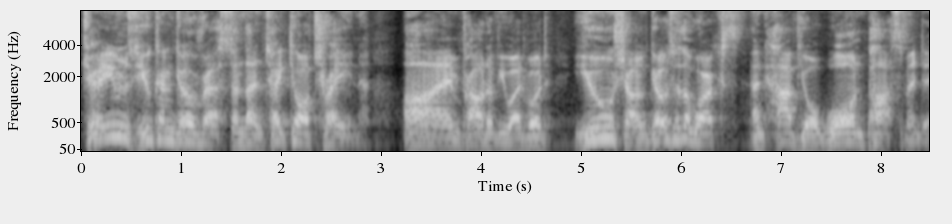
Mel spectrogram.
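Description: A man puts on a character voice at medium pitch, fairly bright in tone with vocal fry and big pitch swings. He goes at a slow pace with long, frequent pauses.

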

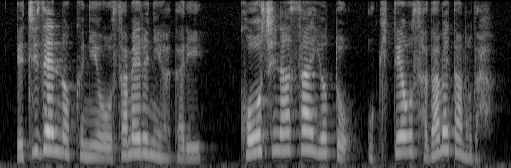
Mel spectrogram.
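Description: Very wide pitch swings come at a fairly slow pace on a very clean recording with a silent background. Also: woman. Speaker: narrator. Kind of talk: essay reading.

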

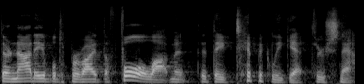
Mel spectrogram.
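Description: Over a quiet background, the voice moves along at a fairly quick pace. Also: man. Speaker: news anchor. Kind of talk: news reading. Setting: studio. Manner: grave, measured, formal. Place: studio. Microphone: lapel.

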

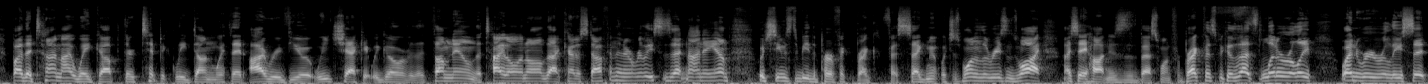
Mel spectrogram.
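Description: An energetic man with a fairly high pitch and lively intonation. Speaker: tech news YouTuber. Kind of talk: casual. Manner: fast talker. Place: studio.

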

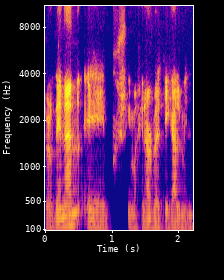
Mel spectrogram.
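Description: With a Castilian accent, a man speaks at a fairly slow pace and a medium pitch. His tone is bright and sharp, and the background is quiet. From Spain, Ávila; Spain. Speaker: research scientist. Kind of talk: lecture. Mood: relaxed, friendly. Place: home room. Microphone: webcam.

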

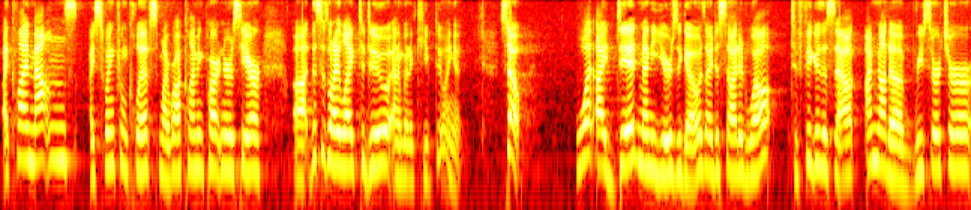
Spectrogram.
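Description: The woman's pitch is fairly high, varying in an ordinary way, and her pace is moderate. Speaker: physician and anti-aging author. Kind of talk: lecture. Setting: stage with audience. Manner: casual, humorous. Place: hall. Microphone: handheld.

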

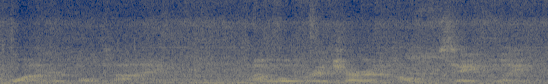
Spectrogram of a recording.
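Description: Loud background noise surrounds a man talking at a fairly quick pace. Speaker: recorded transit announcer. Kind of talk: public announcement. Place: train.

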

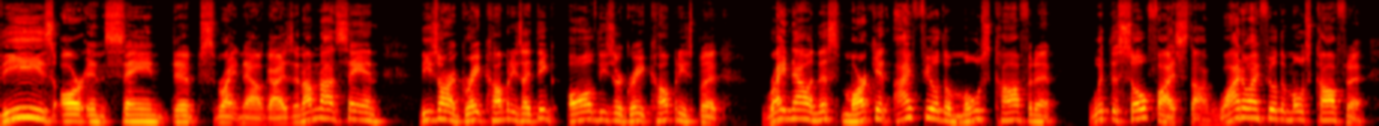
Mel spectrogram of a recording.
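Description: A man with lively intonation speaks at a moderate pace while the background stays quiet. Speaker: stock commentator. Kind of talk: commentary. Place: home room. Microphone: webcam.

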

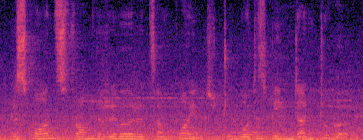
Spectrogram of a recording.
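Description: A woman speaks at a moderate pace. Loud background noise surrounds her. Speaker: interviewee. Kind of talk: interview answer. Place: street.

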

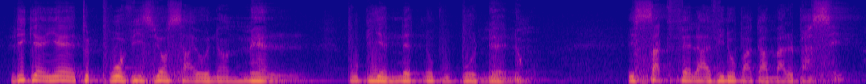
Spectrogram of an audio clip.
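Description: In a Haitian accent, a man speaks very slowly with long, frequent pauses. His fairly high voice is somewhat breathy with a dark, mellow tone and monotone, flat intonation. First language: Haitian Creole (speaking French). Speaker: pastor. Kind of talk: prayer.

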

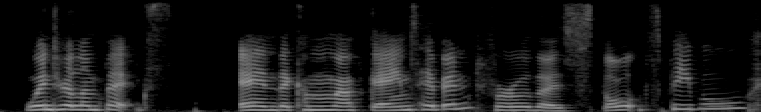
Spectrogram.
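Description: With a New Zealand accent, a woman speaks at a high pitch with ordinary pitch variation. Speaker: YouTuber. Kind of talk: casual talk to camera. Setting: outdoors. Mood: upbeat, playful. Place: home room. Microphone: phone near.

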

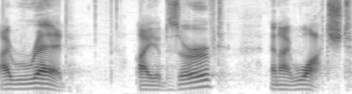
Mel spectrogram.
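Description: The voice has an animated tone. The background is quiet. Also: man. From US South. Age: 30s. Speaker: pastor. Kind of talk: sermon. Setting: church. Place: church. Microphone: headset.

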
